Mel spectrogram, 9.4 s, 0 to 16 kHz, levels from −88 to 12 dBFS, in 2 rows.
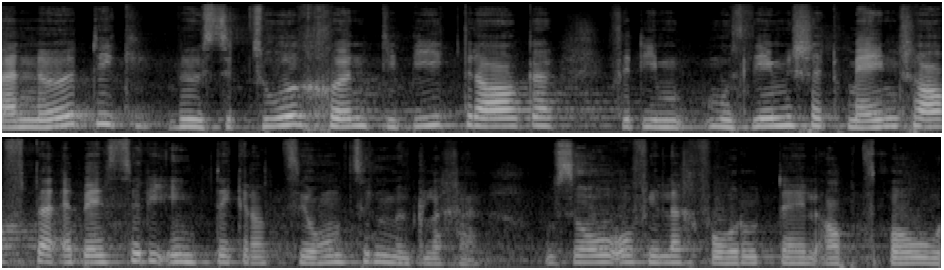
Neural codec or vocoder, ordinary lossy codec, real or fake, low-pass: codec, 44.1 kHz, 7.8 kbps, Pupu-Codec; none; fake; 14.4 kHz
